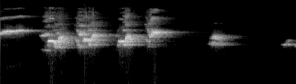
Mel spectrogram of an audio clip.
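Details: Asian pied starling, a kept songbird, singing for tutoring other pets: a burst of scratchy, chattering whistled notes in quick succession, then two brief isolated chirps after a pause.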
